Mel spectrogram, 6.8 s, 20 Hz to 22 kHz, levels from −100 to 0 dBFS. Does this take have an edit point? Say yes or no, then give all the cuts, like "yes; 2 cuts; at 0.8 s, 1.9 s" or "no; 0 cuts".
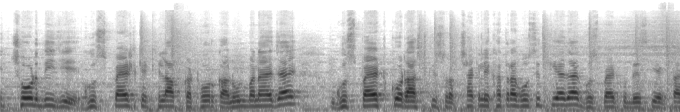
yes; 1 cut; at 0.9 s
